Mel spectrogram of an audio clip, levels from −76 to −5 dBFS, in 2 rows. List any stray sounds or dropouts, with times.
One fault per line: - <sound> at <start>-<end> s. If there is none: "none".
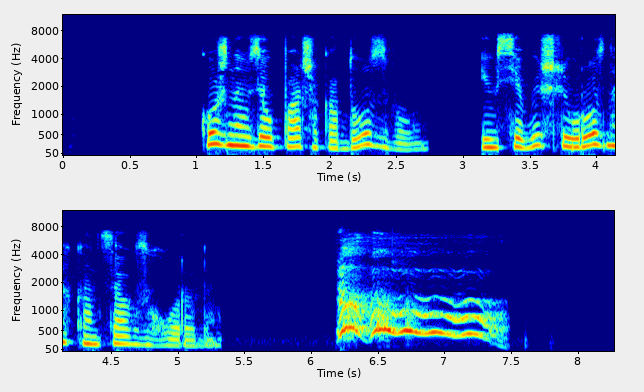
- bark at 6.2-7.5 s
